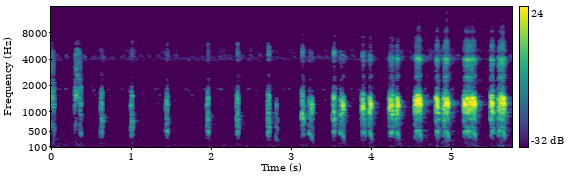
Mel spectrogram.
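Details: Chukar call building from isolated chuk notes about half a second apart into a louder, faster, throaty chukar-chukar run.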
